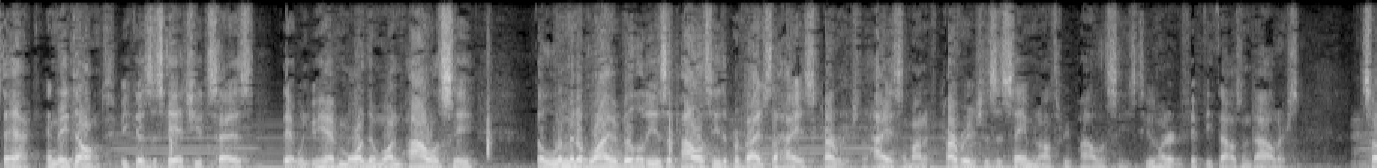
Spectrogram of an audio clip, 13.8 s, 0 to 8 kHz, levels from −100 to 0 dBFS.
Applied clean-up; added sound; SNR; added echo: none; Clapping + Bowed string instrument; 17 dB; none.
